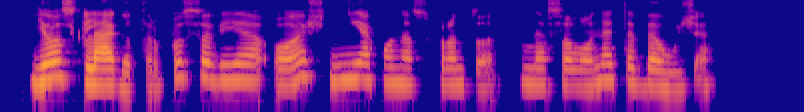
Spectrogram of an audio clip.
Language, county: Lithuanian, Kaunas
